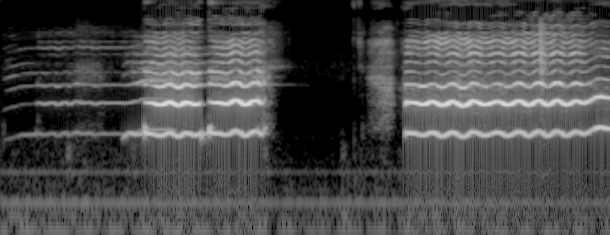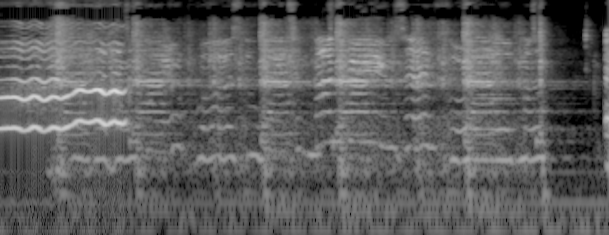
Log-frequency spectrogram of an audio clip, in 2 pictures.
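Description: A young woman singing an unaccompanied "ah" vocal line for a harmony, with two long high notes held with vibrato. The second note is longer and slides up near its end. After it come softer, lower sung phrases.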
